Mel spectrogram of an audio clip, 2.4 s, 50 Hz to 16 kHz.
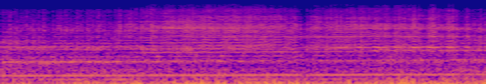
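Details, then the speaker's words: Wallke H9 AWD dual-motor e-bike on a hill climb: steady high yelling tone over motor hum under load; a quick thumb or twist throttle blip silences it; cause not pinned down; motor squawk under load. "and it'll start yelling at you. Just give it a quick throttle, thumb throttle or twist, whichever you have. Let loose, and it'll shut up, and it'll work like it's supposed to."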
